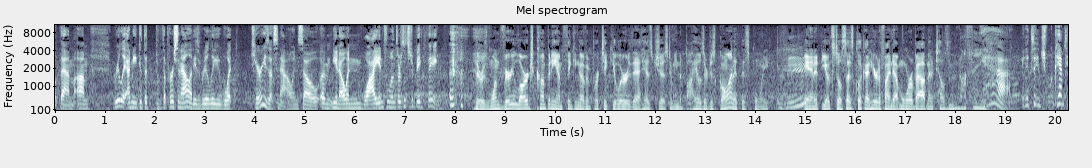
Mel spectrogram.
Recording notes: Live at the NAB Show.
